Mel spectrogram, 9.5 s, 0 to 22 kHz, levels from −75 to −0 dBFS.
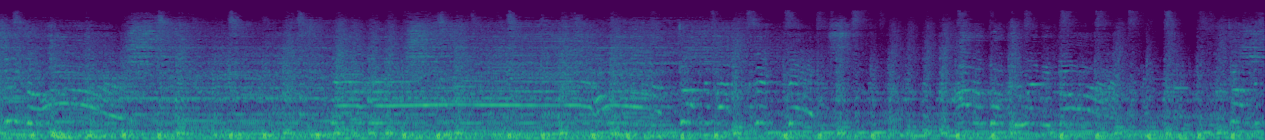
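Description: No technical fault can be heard anywhere in the recording, with the signal level, continuity and timing holding steady throughout.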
